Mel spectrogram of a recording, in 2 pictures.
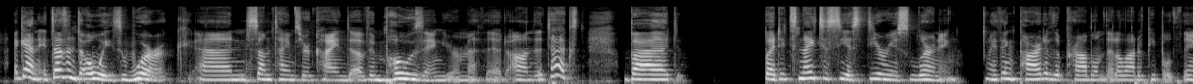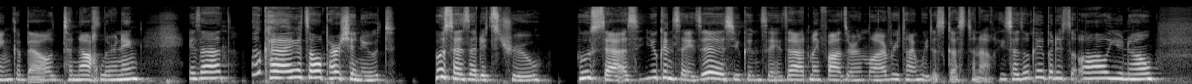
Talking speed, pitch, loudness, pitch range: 190 wpm, 230 Hz, -13 LUFS, 210-260 Hz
